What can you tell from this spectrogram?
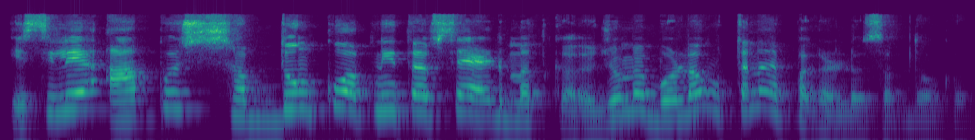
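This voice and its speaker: A man's voice: high-pitched, big pitch swings, normal speed. Male trainer drilling a group. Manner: instructive, drilling the group with questions. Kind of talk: live training session.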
